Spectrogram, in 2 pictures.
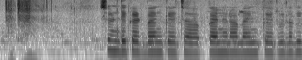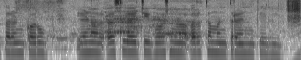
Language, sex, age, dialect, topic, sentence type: Marathi, female, 31-35, Southern Konkan, banking, statement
